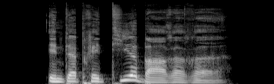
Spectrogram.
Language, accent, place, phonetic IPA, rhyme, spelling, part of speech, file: German, Germany, Berlin, [ɪntɐpʁeˈtiːɐ̯baːʁəʁə], -iːɐ̯baːʁəʁə, interpretierbarere, adjective, De-interpretierbarere.ogg
- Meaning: inflection of interpretierbar: 1. strong/mixed nominative/accusative feminine singular comparative degree 2. strong nominative/accusative plural comparative degree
